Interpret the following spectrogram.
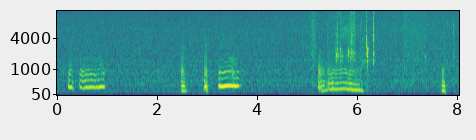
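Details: Domestic cat asleep in its bed on a window, snoring: short nasal, tonal snores with a buzzy harmonic edge, coming in bursts every two to three seconds, with a few longer rough breaths between quiet pauses.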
